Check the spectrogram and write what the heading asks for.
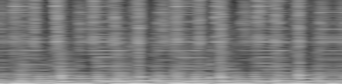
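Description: Lively Amazonian regional music with an Andean flavor plays loud and close, a bouncing bass line under steady percussive hits, with no voices.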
